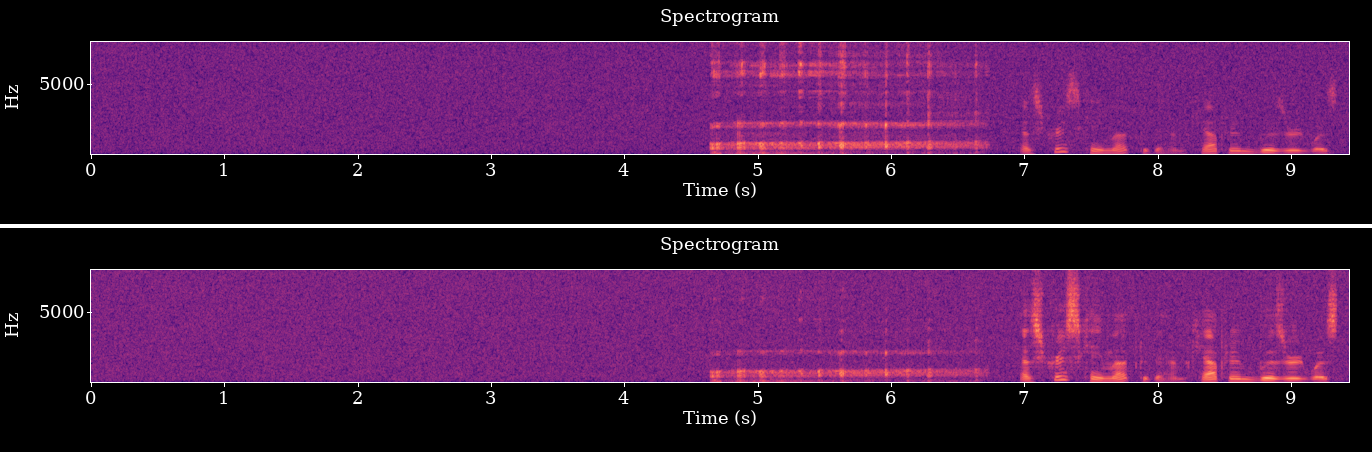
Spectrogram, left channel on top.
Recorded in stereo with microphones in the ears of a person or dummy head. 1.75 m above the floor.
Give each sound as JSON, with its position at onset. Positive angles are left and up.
{"t": 4.6, "sound": "laughter", "side_deg": 55}
{"t": 7.0, "sound": "a man speaking", "side_deg": -80}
